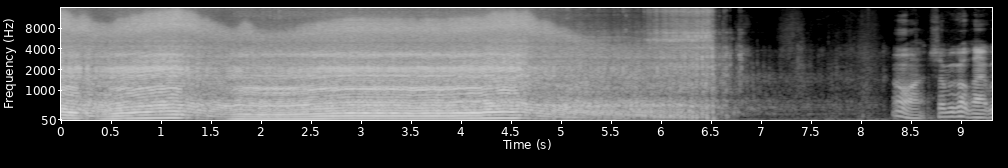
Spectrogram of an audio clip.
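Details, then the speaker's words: McCulloch 250C XL X-series two-stroke strimmer; it draws fuel poorly, and a carburettor diaphragm is suspected. It buzzes high and uneven while revved, then dies as the throttle drops with a brief sputter, with no tick-over. "We've got no tick over though. So I don't know why we've got no tick over."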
